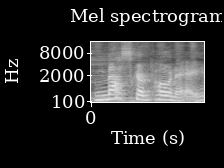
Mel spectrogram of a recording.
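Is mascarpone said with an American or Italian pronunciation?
Italian. The word has an Italian-style pronunciation. This is the authentic way the word is said. "It's really mascarpone if I was Giada De Laurentiis"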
